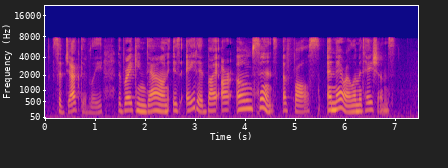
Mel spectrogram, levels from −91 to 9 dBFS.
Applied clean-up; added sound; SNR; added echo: none; none; none; none.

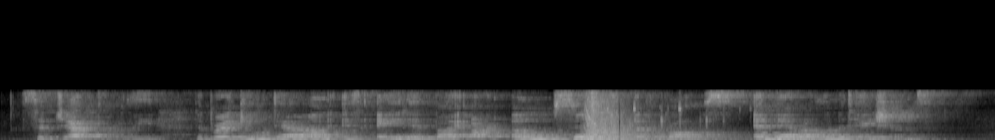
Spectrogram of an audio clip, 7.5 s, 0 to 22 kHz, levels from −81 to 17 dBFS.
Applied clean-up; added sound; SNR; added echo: none; Gunshot, gunfire; -2 dB; reverberation time 1.1 s.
